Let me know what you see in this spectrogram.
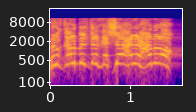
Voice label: landmark near vanred, localized english battlechatter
